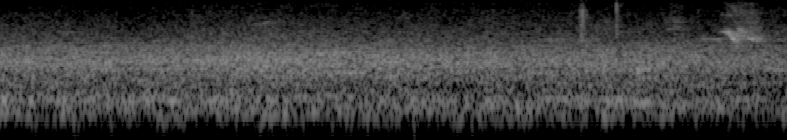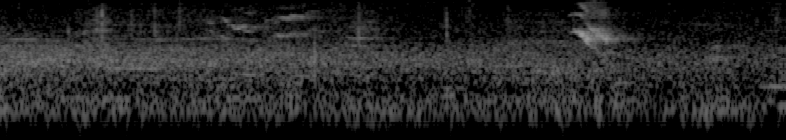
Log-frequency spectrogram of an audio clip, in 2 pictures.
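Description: Faint steady background hiss that drops about halfway through, with a few short bird chirps, the loudest near the end.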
